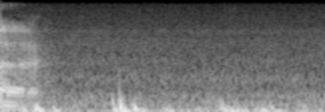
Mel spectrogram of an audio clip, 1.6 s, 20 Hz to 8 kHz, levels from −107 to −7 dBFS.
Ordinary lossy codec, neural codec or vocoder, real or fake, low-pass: none; none; real; 7.2 kHz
